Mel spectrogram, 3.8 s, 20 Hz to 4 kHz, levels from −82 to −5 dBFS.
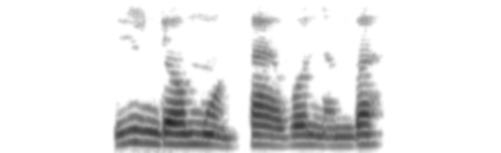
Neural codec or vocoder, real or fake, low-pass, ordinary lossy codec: none; real; 3.6 kHz; MP3, 32 kbps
